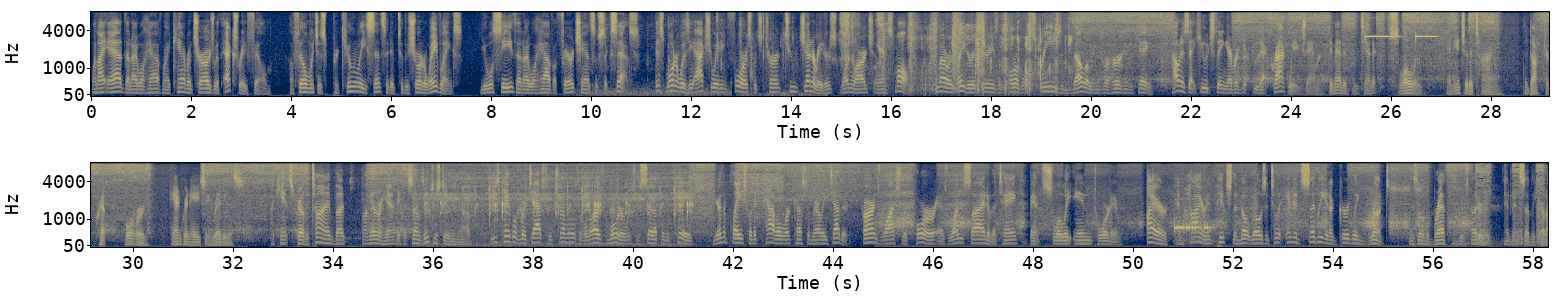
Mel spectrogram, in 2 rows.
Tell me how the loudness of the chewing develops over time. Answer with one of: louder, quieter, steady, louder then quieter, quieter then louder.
louder.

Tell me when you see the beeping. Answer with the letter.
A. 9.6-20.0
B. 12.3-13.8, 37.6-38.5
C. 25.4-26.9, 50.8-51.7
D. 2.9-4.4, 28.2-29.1
C.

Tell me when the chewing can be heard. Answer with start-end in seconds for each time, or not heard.
9.6-20.0.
